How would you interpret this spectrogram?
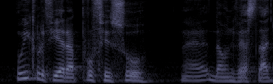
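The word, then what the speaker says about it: Wycliffe: nós temos na Inglaterra John wickle ou John wff como Alguns podem pronunciar wiff era professor né da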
